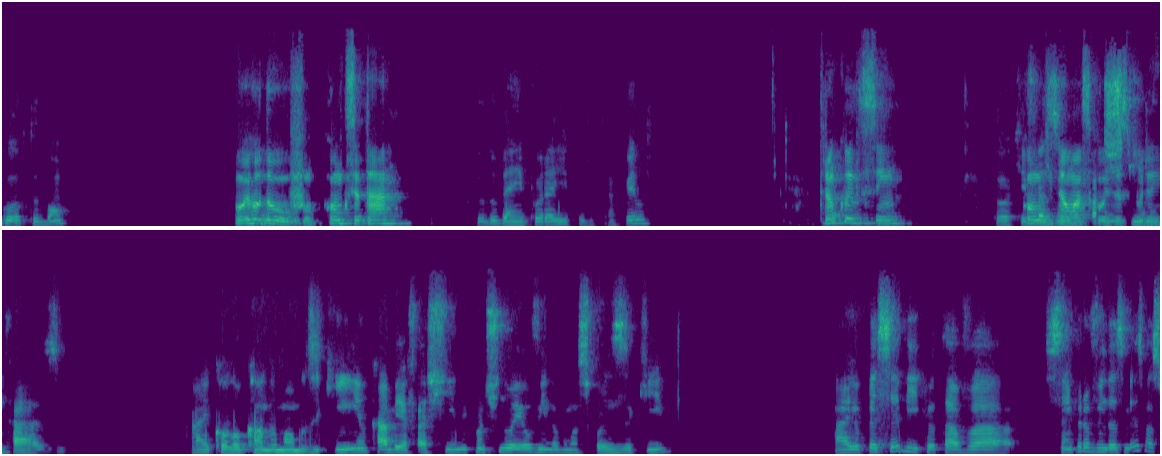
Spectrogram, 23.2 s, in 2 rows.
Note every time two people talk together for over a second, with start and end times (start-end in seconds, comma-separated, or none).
10.2-11.6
